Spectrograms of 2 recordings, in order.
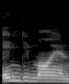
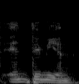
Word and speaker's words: Endymion: if i'm saying this right loopy is it indy mayan road is that how you say it yeah in endymion endymion road okay so debian road endymion road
